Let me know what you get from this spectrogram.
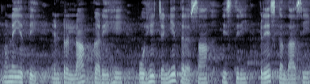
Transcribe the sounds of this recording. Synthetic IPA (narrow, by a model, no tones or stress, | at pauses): ʊnəjət̪eɪɳʈəɾlaːkkəɾeɦeoːɦet͡ʃəŋɡẽt̪ɐɾəfsã | ɪst̪ɪɾi | pɾeːskə̃nd̪aːsĩː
